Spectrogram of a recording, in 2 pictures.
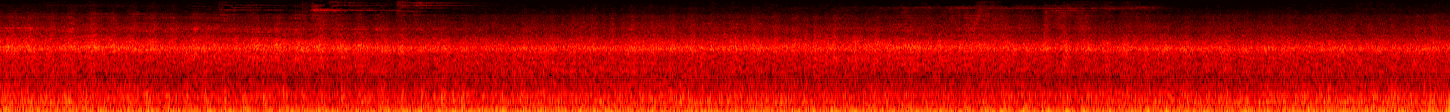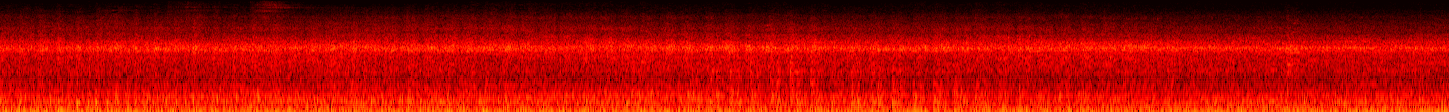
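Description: Loaded coal cars of a freight train rolling past: a steady rumble of steel wheels on the rail with a high, steady hiss over it.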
